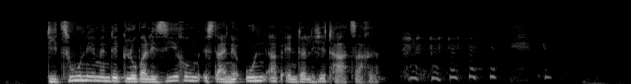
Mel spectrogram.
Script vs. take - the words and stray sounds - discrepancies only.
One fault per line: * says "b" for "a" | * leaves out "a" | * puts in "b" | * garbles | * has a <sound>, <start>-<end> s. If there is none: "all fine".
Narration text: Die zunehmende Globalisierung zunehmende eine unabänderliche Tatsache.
* says "ist" for "zunehmende"
* has a laugh, 4.0-5.5 s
